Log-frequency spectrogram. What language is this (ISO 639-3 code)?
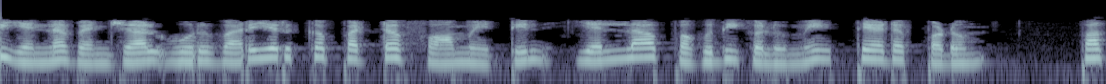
tam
